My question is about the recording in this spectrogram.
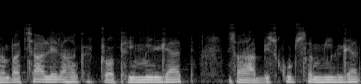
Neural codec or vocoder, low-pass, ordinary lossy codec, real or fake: none; 7.2 kHz; Opus, 32 kbps; real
